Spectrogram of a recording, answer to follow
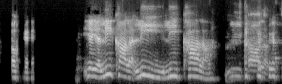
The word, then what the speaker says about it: Leicala: Have I pronounced it correctly? Okay. Yeah. Leicala.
